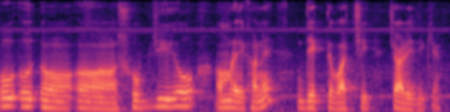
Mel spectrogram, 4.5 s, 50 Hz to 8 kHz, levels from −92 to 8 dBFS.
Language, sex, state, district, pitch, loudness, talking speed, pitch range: Bengali, male, Odisha, Nuapada, 130 Hz, -19 LUFS, 145 wpm, 120-155 Hz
